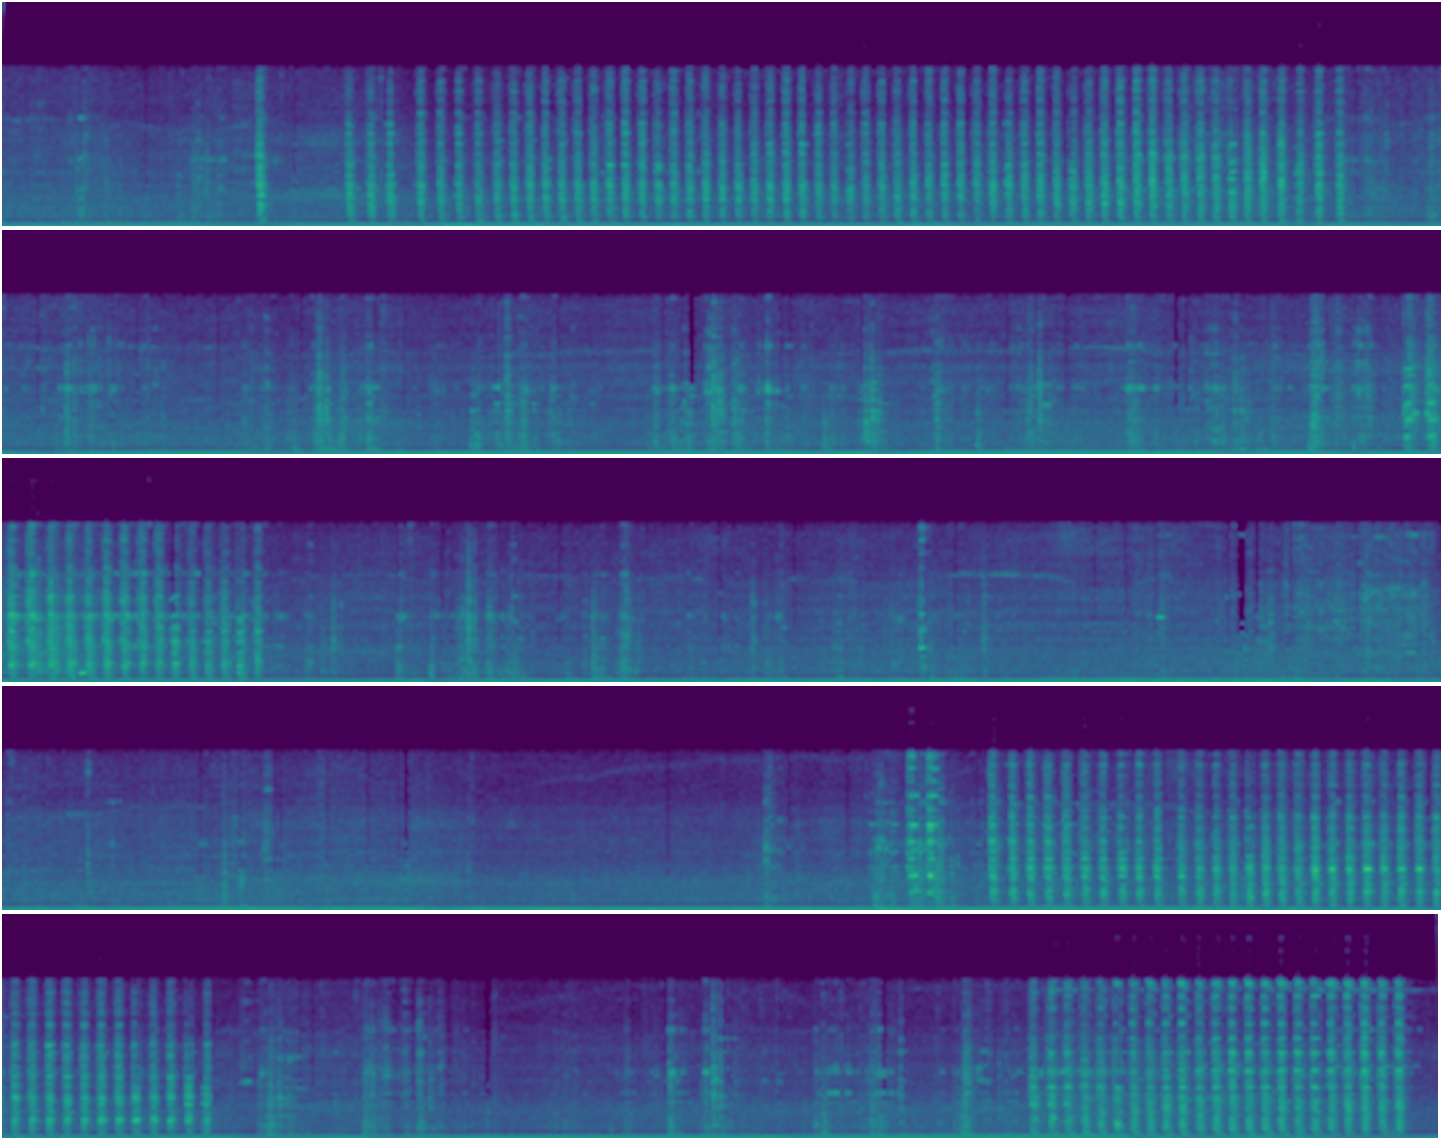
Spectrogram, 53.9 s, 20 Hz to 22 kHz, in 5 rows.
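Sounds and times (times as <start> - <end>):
excavator diesel engine droning: 0.0 - 53.9
knocks and clanks: 1.3 - 11.8, 12.6 - 29.1, 38.0 - 46.7.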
